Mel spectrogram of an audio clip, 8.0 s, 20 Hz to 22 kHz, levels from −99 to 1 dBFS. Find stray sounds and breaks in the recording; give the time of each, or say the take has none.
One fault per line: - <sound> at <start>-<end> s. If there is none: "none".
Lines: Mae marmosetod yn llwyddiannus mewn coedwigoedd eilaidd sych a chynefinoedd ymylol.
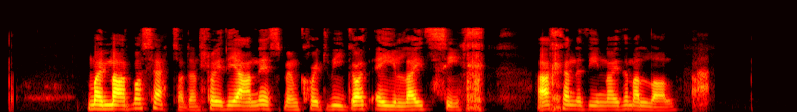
- laugh at 6.9-7.1 s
